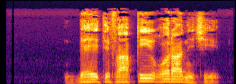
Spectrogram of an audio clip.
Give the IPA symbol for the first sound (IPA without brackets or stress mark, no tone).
b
